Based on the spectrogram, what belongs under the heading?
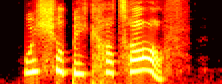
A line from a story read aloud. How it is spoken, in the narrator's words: Minta shrieked, suddenly terrified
